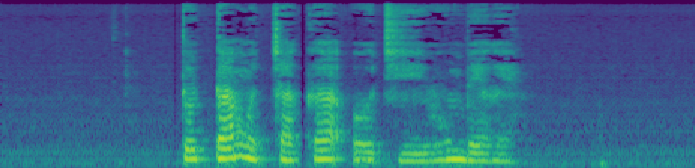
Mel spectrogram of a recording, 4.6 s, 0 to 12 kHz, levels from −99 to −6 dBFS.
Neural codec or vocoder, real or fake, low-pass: vocoder, 48 kHz, 128 mel bands, Vocos; fake; 10.8 kHz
